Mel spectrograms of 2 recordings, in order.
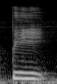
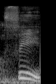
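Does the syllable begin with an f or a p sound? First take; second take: p; f. First: The syllable begins with a p sound. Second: The syllable begins with an f sound. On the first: The speaker calls it wrong. "jangan pi" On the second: The speaker calls it right.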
